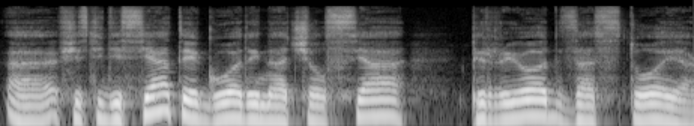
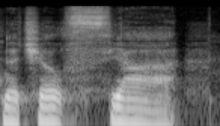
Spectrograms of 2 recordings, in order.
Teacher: The stress on the ся, somewhat unpredictable.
